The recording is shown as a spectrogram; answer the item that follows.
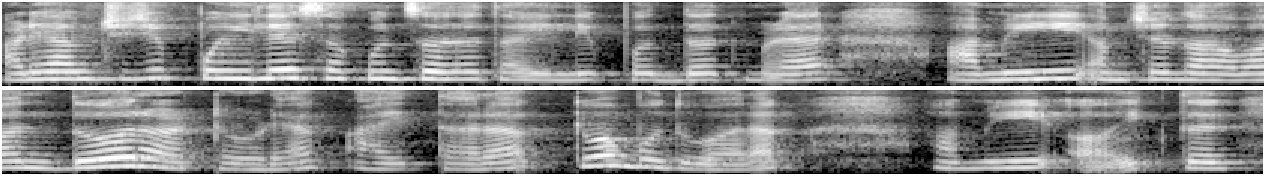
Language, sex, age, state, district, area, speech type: Goan Konkani, female, 30-45, Goa, Canacona, rural, spontaneous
